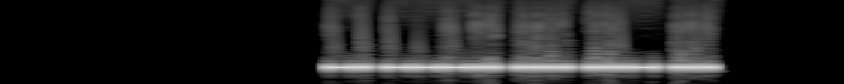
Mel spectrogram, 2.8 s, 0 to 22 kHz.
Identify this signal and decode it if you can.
Morse code, heard as a keyed tone, about 52 wpm, 700 Hz. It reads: N8HVS
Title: USA Call Signs - 5 Characters - 50wpm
